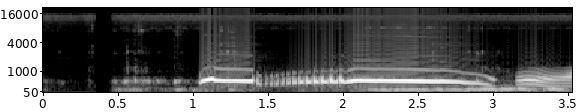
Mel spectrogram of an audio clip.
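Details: Coo of an albino Barbary dove with a black collar, given to provoke another bird's reply: soft low notes lead into a bright note, a pulsing roll and a long gently falling tone, with a low background hum.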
